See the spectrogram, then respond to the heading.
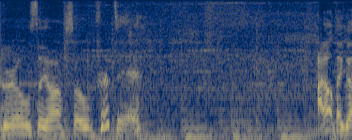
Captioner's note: crane hums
